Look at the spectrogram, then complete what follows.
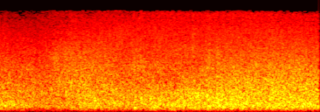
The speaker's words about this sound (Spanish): Cachita cada vez está más dentro y las olas empiezan a arrastrarla un poco.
